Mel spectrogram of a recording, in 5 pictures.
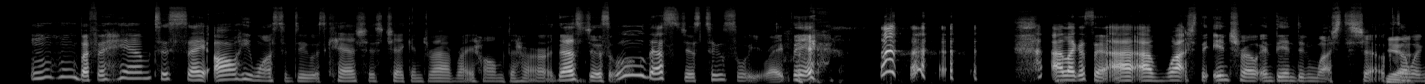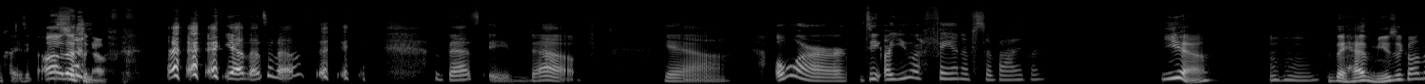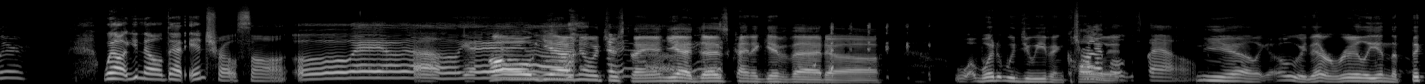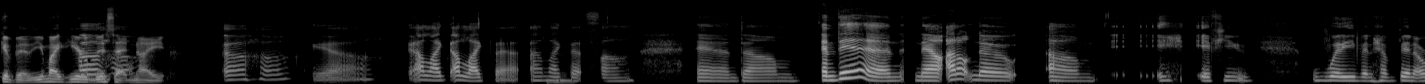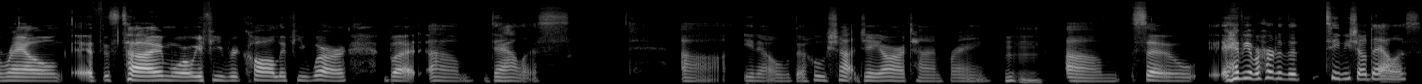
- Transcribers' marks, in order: tapping; laugh; stressed: "ooh"; laughing while speaking: "there"; other background noise; laugh; chuckle; laughing while speaking: "sho Yeah"; laugh; stressed: "enough"; humming a tune; chuckle; humming a tune; laugh
- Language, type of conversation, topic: English, unstructured, How should I feel about a song after it's used in media?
